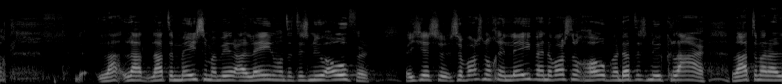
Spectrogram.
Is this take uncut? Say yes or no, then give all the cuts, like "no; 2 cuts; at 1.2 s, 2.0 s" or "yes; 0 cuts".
yes; 0 cuts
